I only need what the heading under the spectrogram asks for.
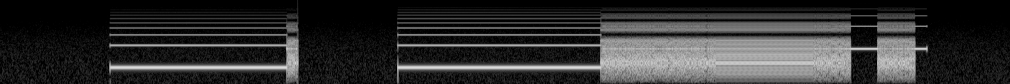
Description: ZX Spectrum tape loading, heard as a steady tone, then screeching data.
